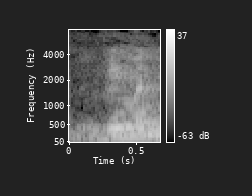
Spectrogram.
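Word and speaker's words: women: हाँ, उसका उच्चारण वुमन नहीं होता बेटा, विमन होता है, विमन।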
